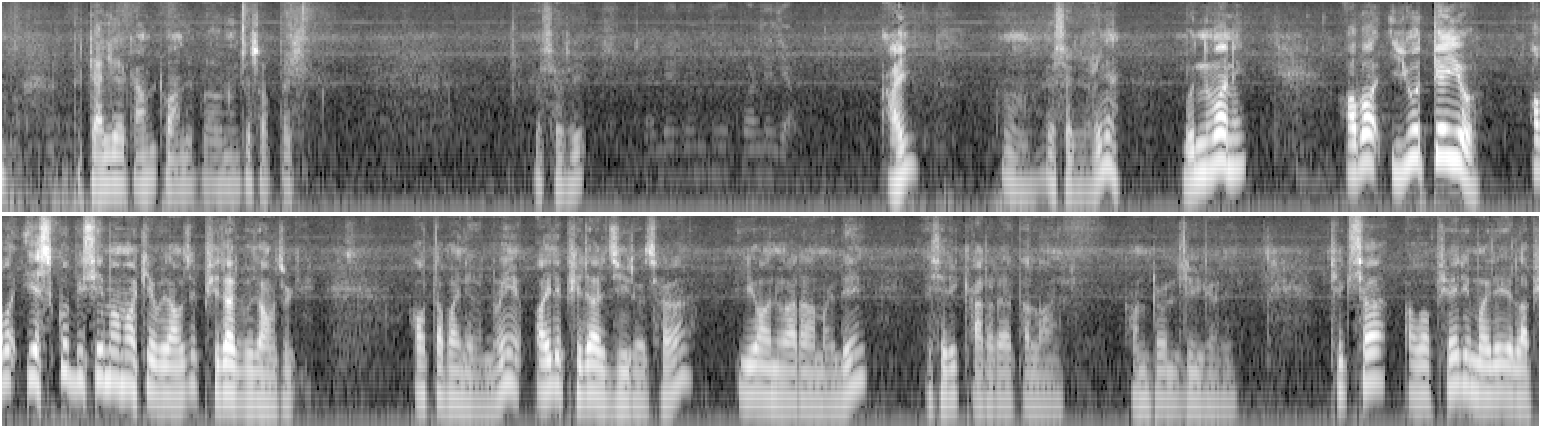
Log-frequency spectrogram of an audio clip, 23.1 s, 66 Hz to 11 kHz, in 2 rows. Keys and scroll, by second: 5.1 ctrl+h, 20.1 ctrl+d.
